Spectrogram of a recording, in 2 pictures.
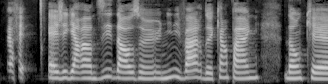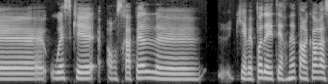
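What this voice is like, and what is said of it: Québécois French accent. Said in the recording (French): “tout le monde a entendu que tu avais un accent. ... j'habite au Québec, province du Canada”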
